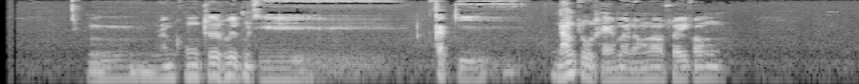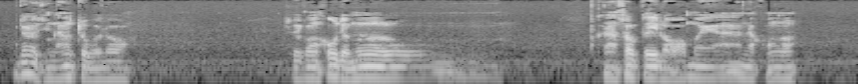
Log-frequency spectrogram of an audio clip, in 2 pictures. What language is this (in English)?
Pu-Xian Chinese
